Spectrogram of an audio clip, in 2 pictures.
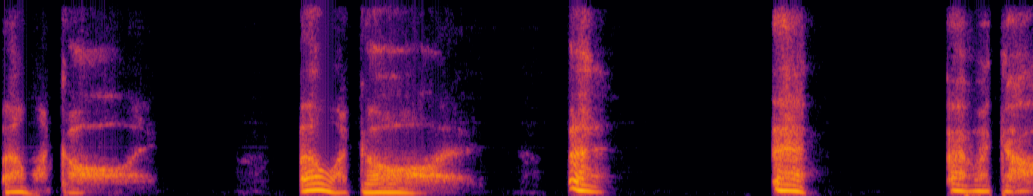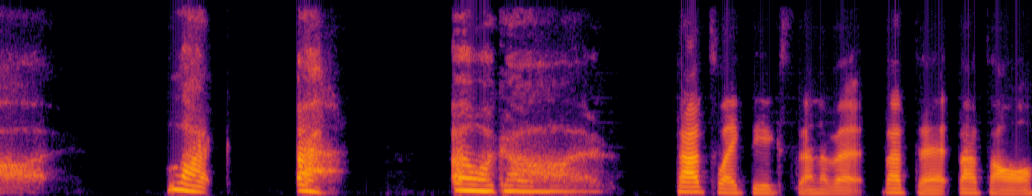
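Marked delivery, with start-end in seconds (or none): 0.0-12.3 slow, drawn-out, exasperated groans of dismay. Imitating what someone keeps saying about the story: Beg Linda impression. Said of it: "my best, uh, Beg Linda impression".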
